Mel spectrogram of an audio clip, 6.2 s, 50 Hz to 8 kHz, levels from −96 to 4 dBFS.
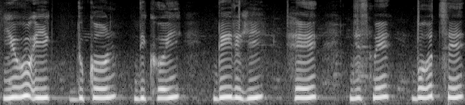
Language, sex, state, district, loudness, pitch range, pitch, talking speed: Hindi, female, Himachal Pradesh, Shimla, -11 LUFS, 255-280 Hz, 265 Hz, 95 wpm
